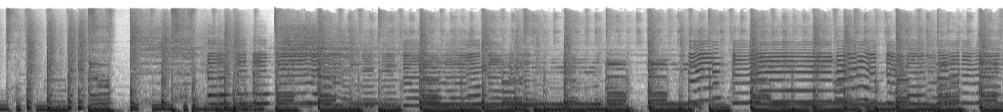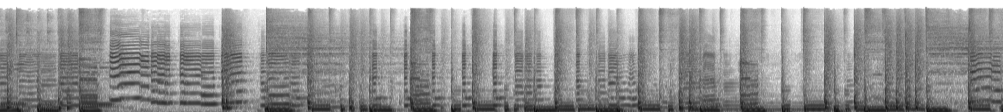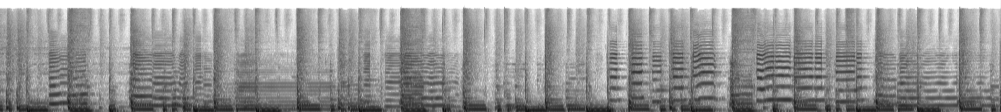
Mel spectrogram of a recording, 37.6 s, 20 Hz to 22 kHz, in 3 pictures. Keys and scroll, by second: 3.4 4, 3.8 Return, 13.0 super+c, 13.2 super+v, 21.1 BackSpace, 21.4 BackSpace, 21.7 BackSpace.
